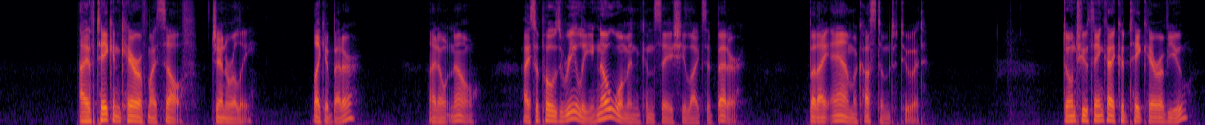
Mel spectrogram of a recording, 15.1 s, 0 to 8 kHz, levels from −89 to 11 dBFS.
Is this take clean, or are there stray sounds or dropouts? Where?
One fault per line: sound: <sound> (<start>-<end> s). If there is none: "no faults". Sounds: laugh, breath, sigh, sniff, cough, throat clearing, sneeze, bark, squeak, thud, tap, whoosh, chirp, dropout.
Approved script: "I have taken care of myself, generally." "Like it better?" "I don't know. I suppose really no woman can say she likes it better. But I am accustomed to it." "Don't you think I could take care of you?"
no faults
